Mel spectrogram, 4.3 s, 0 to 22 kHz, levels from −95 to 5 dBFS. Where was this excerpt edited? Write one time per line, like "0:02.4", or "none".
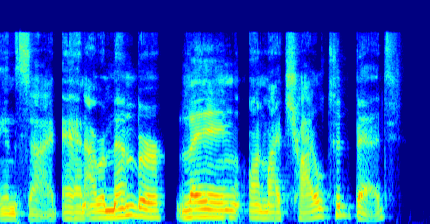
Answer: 0:01.7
